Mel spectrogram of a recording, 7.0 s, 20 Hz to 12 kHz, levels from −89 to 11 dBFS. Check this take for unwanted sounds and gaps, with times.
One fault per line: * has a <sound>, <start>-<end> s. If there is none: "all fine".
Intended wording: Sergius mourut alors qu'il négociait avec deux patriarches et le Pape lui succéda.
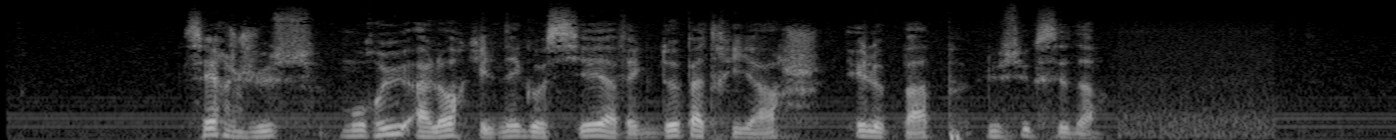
all fine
